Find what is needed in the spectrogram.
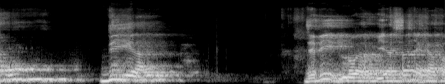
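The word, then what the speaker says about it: هو: Lam kedua diambil bacanya hu, dia.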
